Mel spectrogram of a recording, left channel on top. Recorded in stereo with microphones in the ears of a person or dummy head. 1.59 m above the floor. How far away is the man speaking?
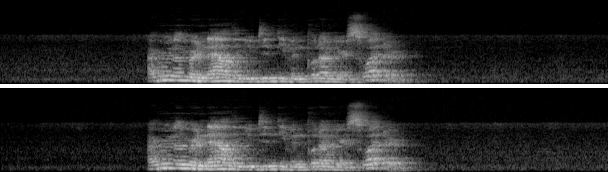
About 0.9 m.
